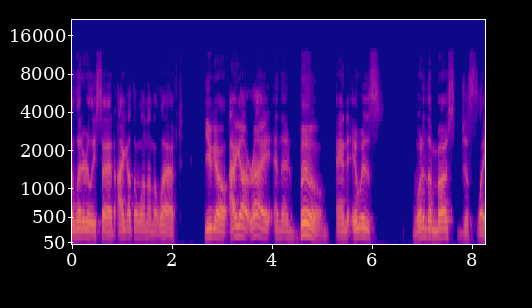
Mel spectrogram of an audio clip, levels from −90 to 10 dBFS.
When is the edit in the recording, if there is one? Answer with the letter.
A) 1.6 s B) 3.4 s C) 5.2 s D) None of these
D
